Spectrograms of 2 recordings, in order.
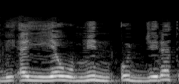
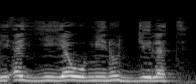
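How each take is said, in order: First: The glottal stop before the last word is pronounced. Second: The glottal stop is dropped, its vowel moved back. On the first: "لما يقول مثلا" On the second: "أقول"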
